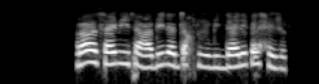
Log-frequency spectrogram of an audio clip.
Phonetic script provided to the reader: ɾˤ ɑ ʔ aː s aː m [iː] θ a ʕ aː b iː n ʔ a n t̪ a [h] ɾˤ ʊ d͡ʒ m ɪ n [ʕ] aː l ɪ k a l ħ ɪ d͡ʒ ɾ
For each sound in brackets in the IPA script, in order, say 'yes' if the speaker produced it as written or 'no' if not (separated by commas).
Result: yes, no, no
